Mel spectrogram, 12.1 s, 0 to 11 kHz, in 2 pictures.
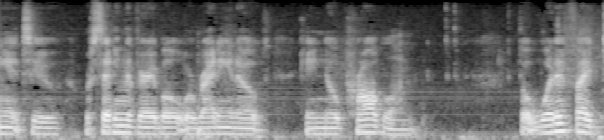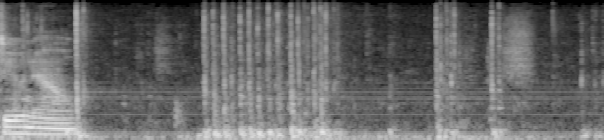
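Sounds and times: typing on computer keyboard: 0:08.0 - 0:09.5, 0:10.4 - 0:11.1.

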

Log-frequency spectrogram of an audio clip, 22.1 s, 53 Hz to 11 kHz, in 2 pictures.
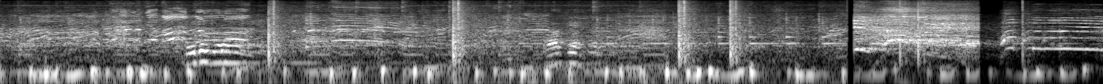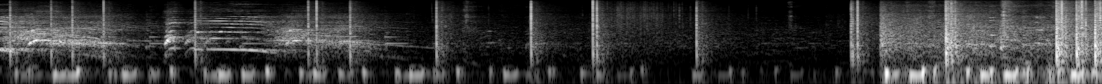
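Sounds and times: sharp cracks: 0:16.3 - 0:18.6, 0:19.6 - 0:21.0, 0:21.6 - 0:22.0.

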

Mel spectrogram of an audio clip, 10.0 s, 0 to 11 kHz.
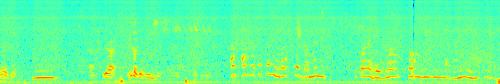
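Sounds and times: woman speaking: 0:00.7 - 0:01.2, 0:04.6 - 0:10.0.

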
